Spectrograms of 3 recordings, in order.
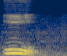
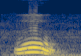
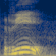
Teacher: समृत जिन स्वरों के उच्चारण में मुख सबसे कम खुलता है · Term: समृत स्वर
